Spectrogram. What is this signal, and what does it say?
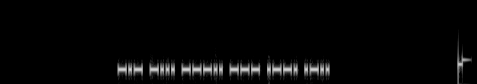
Morse code, heard as a keyed tone, about 41 wpm, 700 Hz. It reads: KB8OPL
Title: USA Call Signs - 6 Characters - 6x Character Spacing - 45wpm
